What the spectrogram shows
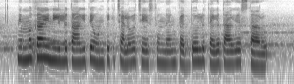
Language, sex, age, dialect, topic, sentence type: Telugu, female, 56-60, Utterandhra, agriculture, statement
